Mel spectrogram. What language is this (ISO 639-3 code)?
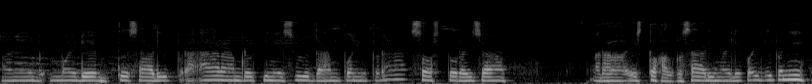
nep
